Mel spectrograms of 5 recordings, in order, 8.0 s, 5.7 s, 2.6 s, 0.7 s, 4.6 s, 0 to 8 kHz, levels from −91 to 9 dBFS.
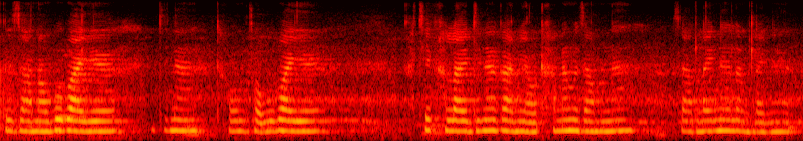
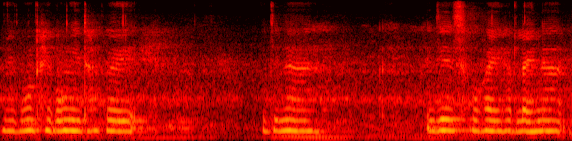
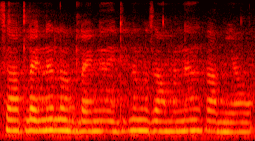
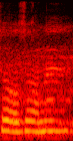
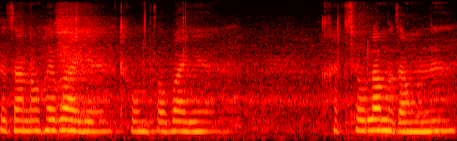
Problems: constant background noise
